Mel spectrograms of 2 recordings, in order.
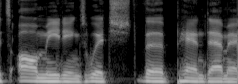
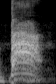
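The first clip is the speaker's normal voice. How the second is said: monster bark. Retold or imitated. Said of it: "monster guy".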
